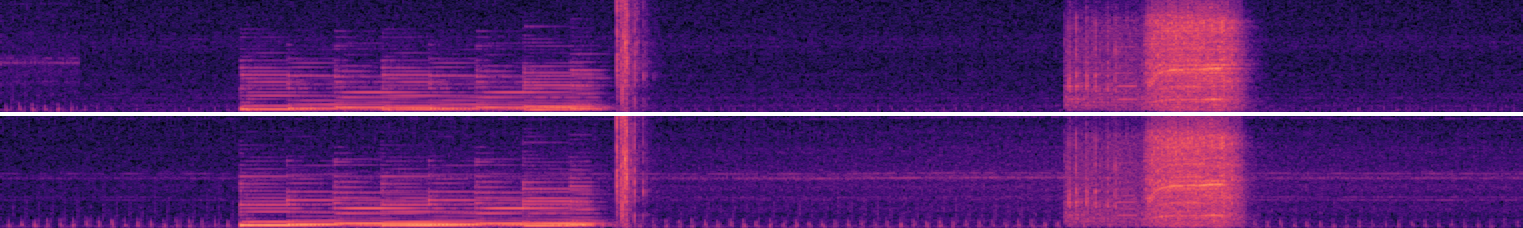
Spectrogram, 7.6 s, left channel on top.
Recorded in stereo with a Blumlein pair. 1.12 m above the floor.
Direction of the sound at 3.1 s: 15° right.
